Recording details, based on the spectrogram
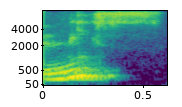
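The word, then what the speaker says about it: niece: cómo se dice sobrina listo sobrina se dice nis nis así se dice sobrina nis se escribe niese pero se pronuncia nis Recuerda que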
